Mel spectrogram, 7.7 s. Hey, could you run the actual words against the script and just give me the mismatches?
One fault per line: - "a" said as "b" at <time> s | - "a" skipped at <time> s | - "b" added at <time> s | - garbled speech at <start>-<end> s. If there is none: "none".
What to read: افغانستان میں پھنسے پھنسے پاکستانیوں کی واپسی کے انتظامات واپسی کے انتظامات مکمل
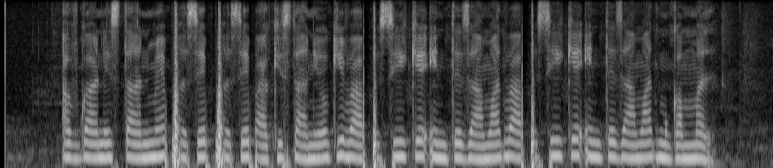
none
